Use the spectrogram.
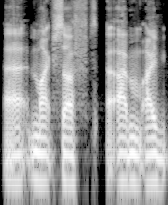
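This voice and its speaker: Deep-voiced kiwi host guy, flat monotone delivery, dry close sound. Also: takes it slowly, creaky, no room sound. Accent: New Zealand. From New Zealand. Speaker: podcast host. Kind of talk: interview questions, conversational.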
